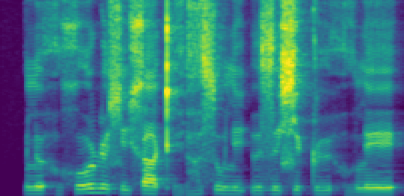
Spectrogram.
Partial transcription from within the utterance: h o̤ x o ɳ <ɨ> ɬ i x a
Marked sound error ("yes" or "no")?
no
